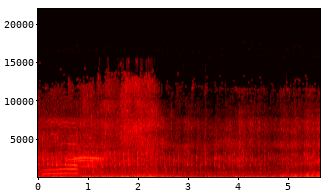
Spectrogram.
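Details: Feral cat meowing loudly: a single rising, drawn-out tonal meow of about a second opens the recording, then only a steady low rumble of traffic fills the rest.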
